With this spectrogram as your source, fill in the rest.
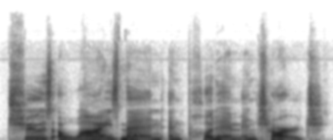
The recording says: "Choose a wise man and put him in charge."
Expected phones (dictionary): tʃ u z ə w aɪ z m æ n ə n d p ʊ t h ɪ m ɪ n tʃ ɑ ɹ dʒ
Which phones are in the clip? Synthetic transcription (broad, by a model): tʃ u z ə w aɪ z m æ n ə n p ʊ t h ɪ m ɪ n tʃ ɑ ɹ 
